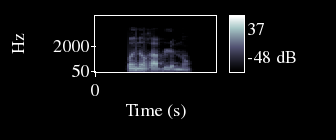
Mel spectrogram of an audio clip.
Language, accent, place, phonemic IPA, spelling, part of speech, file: French, France, Lyon, /ɔ.nɔ.ʁa.blə.mɑ̃/, honorablement, adverb, LL-Q150 (fra)-honorablement.wav
- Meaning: honorably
